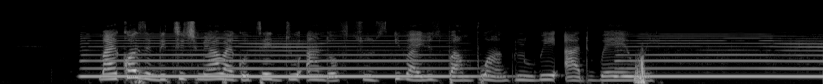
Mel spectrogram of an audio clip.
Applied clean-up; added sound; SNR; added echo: none; Wind instrument, woodwind instrument; -3 dB; none.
